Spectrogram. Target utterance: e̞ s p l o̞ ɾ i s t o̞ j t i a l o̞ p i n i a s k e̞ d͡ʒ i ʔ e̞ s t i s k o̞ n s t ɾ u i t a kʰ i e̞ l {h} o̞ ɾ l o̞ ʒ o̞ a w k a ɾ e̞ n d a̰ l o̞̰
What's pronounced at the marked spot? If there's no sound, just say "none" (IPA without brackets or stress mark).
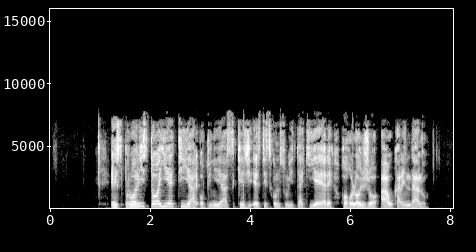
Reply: h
